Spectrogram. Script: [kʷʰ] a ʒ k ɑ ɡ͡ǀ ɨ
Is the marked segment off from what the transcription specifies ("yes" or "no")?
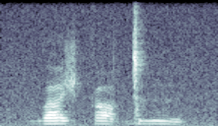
yes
